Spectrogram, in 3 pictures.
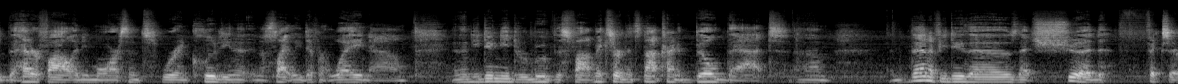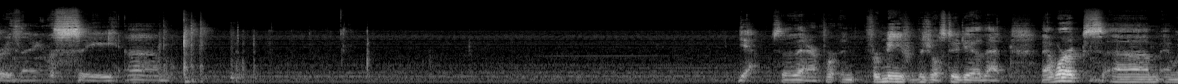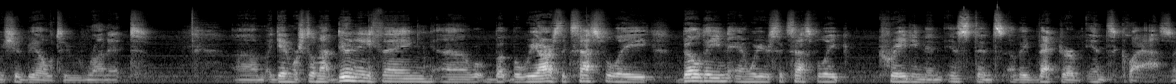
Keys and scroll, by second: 13.8 ctrl+b.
